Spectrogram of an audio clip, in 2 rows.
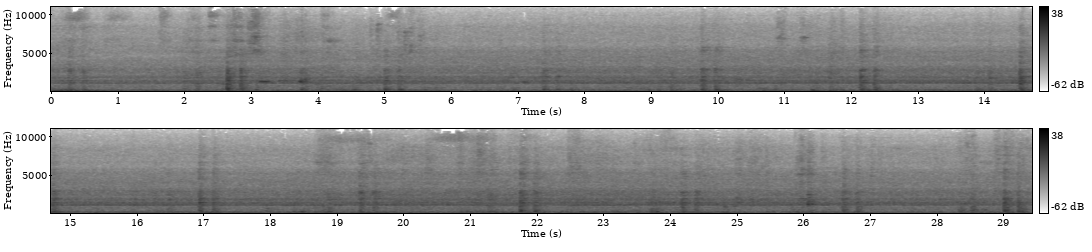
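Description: Sunrise Izumo sleeper train (JR Class 285) running steadily, heard from inside the carriage: a continuous low rumble with a steady hum, and sharp wheel clicks over rail joints about every two and a half seconds.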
